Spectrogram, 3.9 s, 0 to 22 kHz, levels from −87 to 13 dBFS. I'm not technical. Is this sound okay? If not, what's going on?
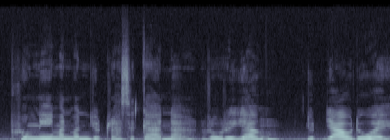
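Yes, nothing stood out as a problem when listening to this recording.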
